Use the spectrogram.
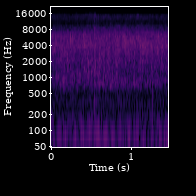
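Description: Fish frying in a pan, village style, gives a steady dense sizzle that holds evenly throughout, close and moderately loud with no talking.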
